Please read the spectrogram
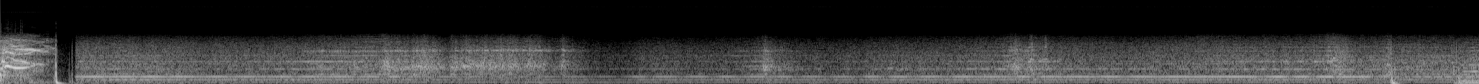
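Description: A short loud voice at the very start, then a steady drone of sawmill machinery with a few faint knocks of wood-working scattered through it.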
